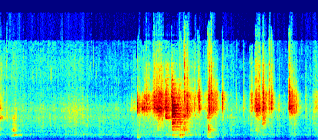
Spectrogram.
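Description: A spoon stirs a one-pot vegetarian biryani with soya chunks, rice, potatoes and roasted carrots in a pot, giving soft scraping and clinking against the metal in a few short bursts over a low background hum.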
